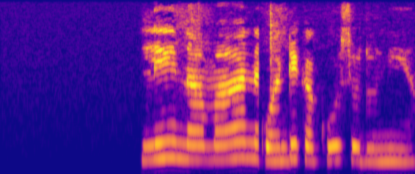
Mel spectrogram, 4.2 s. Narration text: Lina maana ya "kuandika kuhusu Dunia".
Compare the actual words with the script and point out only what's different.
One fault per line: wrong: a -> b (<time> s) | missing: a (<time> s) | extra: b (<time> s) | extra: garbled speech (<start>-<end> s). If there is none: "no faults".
missing: ya (2.6 s)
